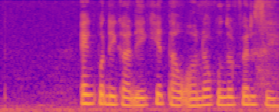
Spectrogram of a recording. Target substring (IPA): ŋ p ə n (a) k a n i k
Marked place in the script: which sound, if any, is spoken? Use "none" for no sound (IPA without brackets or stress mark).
i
